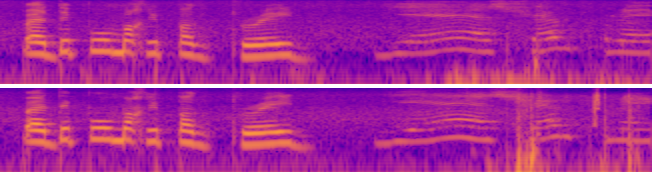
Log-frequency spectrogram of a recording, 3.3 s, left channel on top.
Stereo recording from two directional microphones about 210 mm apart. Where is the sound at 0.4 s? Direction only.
10° right (ahead or behind).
